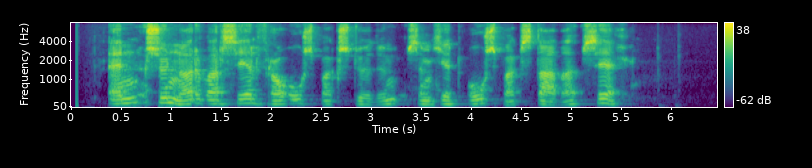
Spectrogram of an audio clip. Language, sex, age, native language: Icelandic, male, 40-49, Icelandic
